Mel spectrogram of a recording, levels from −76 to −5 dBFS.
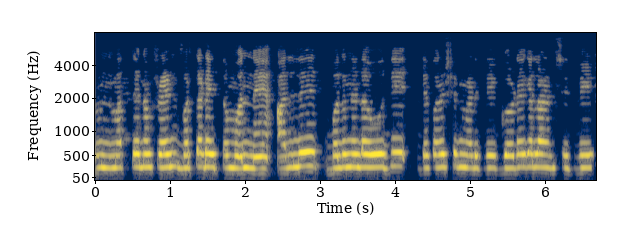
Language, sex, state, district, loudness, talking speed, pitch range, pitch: Kannada, male, Karnataka, Shimoga, -13 LUFS, 125 wpm, 255-270 Hz, 260 Hz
